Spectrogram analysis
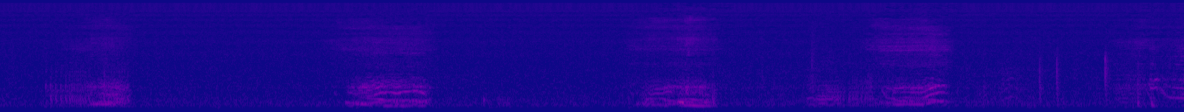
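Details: Soft, irregular snoring on the breaths, about five in the clip, in a quiet bedroom; a woman snoring in bed; snoring.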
